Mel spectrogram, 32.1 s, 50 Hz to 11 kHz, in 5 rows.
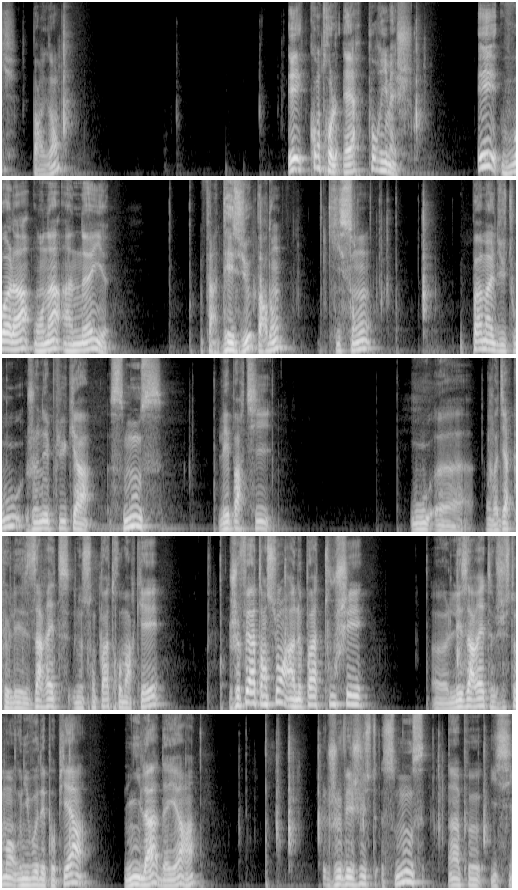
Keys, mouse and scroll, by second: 1.1 KP_0, 5.6-8.4 middle drag, 8.7-10.4 middle drag, 10.4 f, 11.0 shift+click, 11.3 middle click, 12.0-19.1 shift+drag, 19.1-29.8 middle drag, 29.8 f, 30.3 shift+click, 31.2 middle click.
